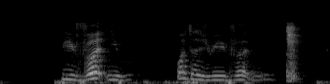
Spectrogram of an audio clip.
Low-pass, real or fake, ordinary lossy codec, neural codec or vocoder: 7.2 kHz; real; none; none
